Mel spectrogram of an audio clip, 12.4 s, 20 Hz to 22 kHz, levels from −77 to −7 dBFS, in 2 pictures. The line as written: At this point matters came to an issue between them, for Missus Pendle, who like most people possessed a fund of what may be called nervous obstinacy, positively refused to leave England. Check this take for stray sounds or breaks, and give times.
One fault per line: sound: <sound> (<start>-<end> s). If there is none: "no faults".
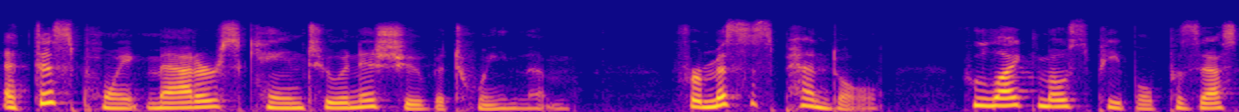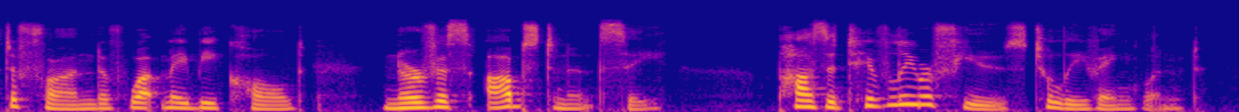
no faults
